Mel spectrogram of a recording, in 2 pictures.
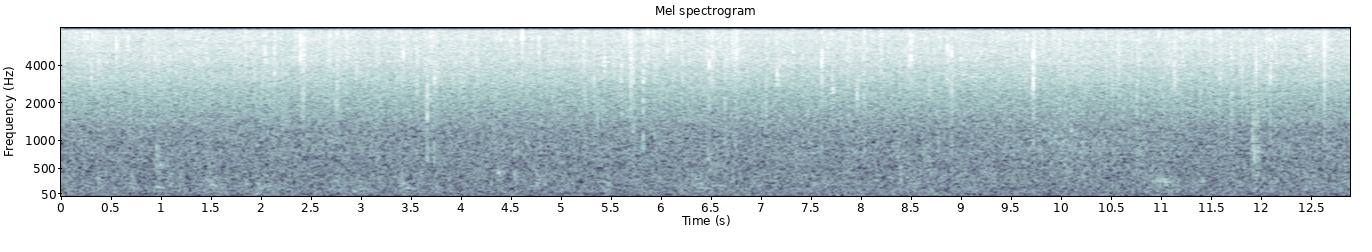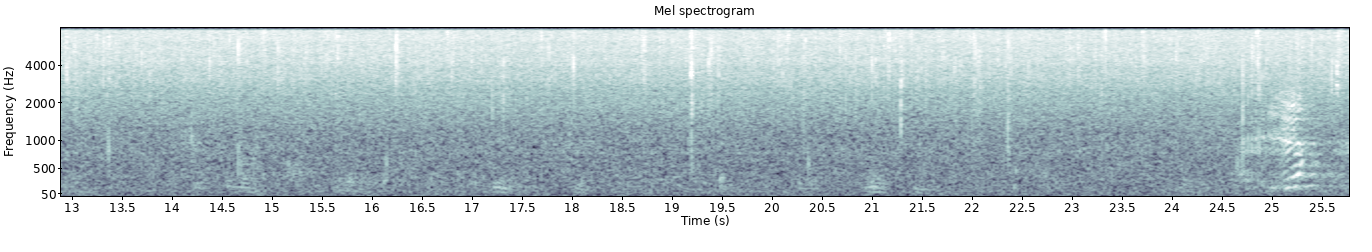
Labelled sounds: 24.7	25.3	humpback whale, 0.78 to 1.2 kHz

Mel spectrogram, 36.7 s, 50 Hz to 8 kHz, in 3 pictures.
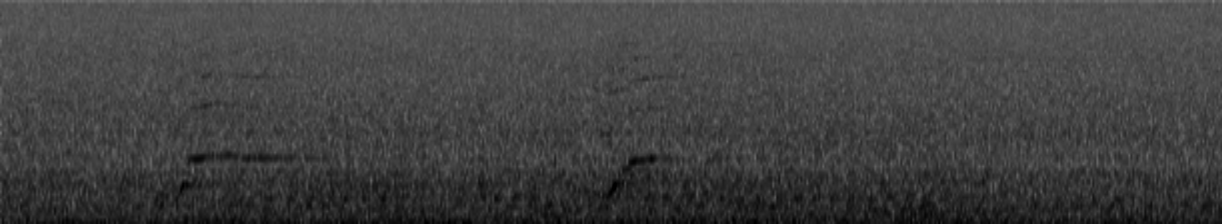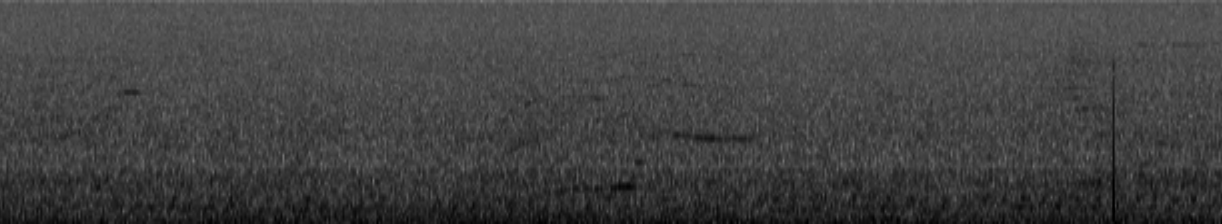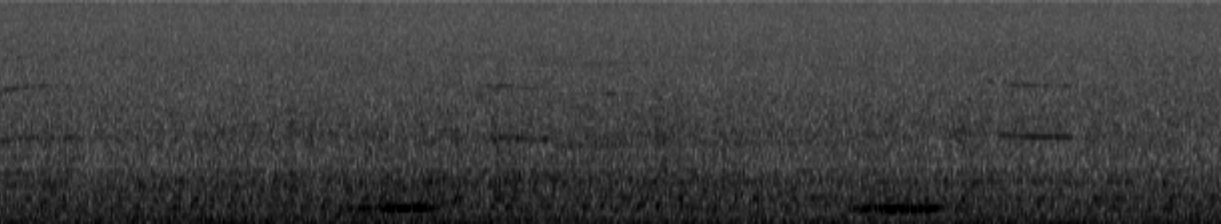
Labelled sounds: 1.9	2.3	humpback whale, 0.83 to 2.0 kHz
6.2	6.8	humpback whale, 2.6 to 2.8 kHz
7.2	7.6	humpback whale, 0.80 to 0.99 kHz
13.4	13.6	humpback whale, 2.2 to 2.3 kHz
19.1	19.4	humpback whale, 1.15 to 1.25 kHz
24.4	24.6	humpback whale, 2.2 to 2.4 kHz
29.2	29.6	humpback whale, 2.3 to 2.7 kHz
34.5	35.0	humpback whale, 1.1 to 2.6 kHz

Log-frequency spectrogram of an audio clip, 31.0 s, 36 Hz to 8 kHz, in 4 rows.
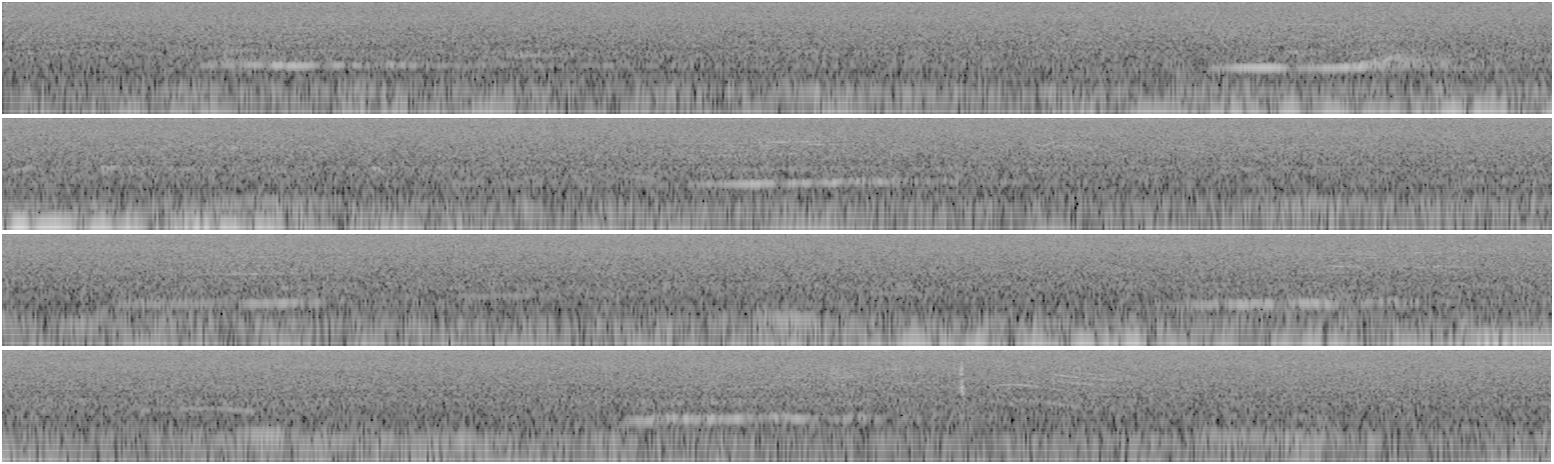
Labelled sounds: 6.4	6.7	humpback whale, 2.6 to 2.8 kHz
28.2	28.5	killer whale, Bigg's (transient), 1.3 to 1.5 kHz

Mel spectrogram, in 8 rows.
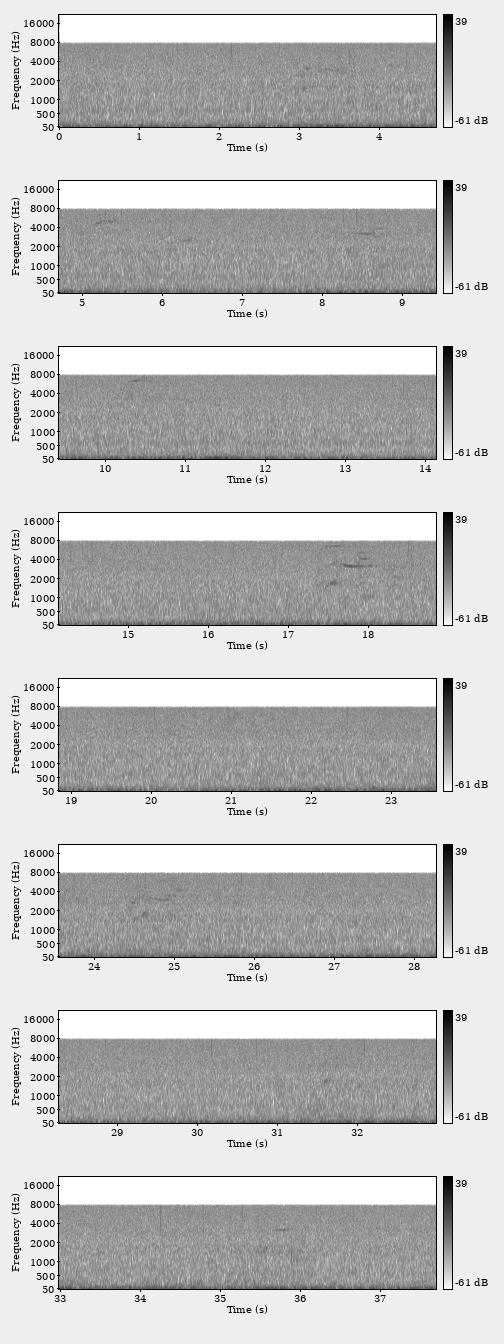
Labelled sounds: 8.3	8.8	killer whale, 1.6 to 3.9 kHz
17.3	18.1	killer whale, 1.0 to 5.2 kHz
35.4	36.0	killer whale, 1.0 to 3.3 kHz

